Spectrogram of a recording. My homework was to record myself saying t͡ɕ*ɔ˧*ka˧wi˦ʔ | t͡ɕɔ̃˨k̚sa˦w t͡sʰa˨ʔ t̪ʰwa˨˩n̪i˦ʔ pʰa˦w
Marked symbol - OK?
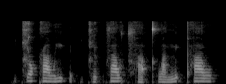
yes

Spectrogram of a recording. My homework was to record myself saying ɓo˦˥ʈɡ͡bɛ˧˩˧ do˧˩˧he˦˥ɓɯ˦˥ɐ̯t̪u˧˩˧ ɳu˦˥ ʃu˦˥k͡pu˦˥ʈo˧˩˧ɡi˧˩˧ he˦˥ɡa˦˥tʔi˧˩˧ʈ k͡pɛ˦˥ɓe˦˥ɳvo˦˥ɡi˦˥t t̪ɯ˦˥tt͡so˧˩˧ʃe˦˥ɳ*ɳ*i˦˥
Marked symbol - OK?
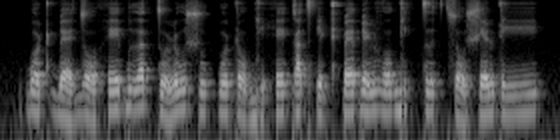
no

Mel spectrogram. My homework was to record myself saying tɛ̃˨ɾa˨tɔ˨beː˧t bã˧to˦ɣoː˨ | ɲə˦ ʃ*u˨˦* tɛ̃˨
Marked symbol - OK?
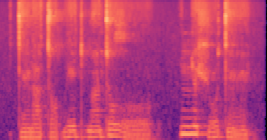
no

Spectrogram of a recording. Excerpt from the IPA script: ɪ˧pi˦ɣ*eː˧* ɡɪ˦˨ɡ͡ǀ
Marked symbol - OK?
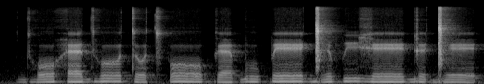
yes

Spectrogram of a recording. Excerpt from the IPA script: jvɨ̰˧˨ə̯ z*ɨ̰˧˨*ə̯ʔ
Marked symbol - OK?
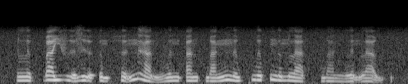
yes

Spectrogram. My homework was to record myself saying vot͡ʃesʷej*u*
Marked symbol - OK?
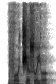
no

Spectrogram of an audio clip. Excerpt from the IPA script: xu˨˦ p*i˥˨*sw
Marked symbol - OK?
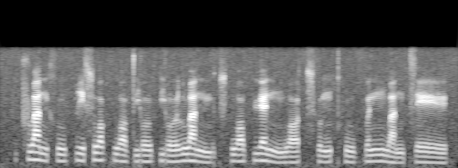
no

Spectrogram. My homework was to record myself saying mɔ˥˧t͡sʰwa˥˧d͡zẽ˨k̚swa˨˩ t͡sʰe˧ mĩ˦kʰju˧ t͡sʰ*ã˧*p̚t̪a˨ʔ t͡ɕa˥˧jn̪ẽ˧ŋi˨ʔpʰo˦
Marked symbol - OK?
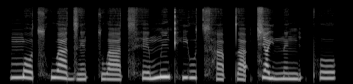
no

